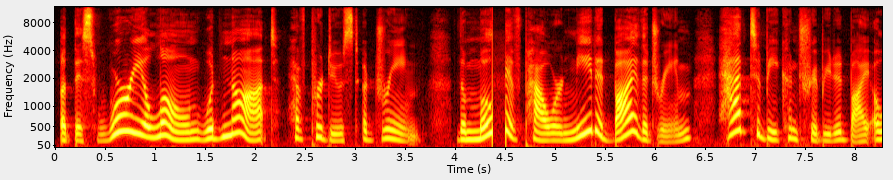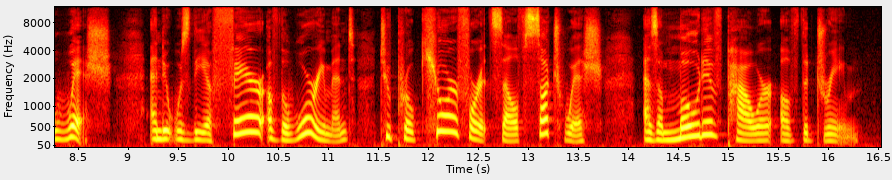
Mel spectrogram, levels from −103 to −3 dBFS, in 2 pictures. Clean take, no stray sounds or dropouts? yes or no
no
